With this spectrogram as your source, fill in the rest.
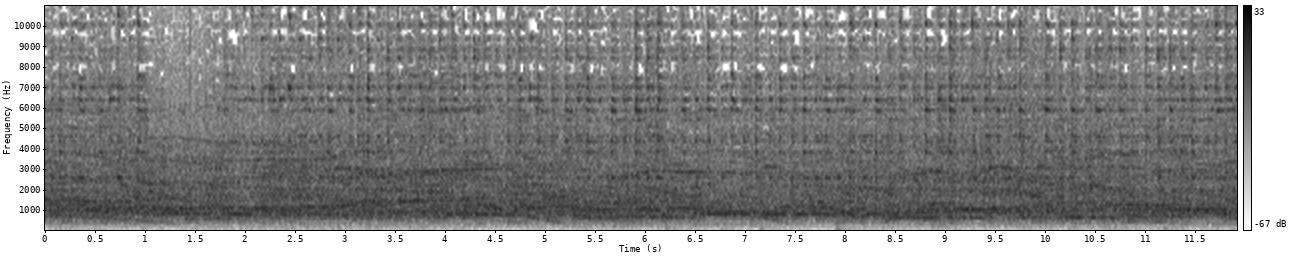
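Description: A crowd claps their hands.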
